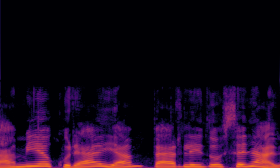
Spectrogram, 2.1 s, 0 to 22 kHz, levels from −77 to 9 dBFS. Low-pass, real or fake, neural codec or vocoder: 10.8 kHz; real; none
